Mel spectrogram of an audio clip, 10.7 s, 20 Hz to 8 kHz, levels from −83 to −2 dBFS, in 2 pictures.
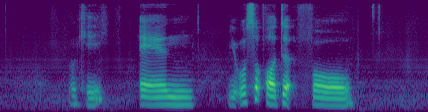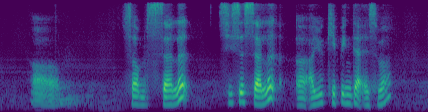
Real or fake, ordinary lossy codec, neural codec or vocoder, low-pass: fake; none; codec, 24 kHz, 0.9 kbps, DualCodec; 7.2 kHz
